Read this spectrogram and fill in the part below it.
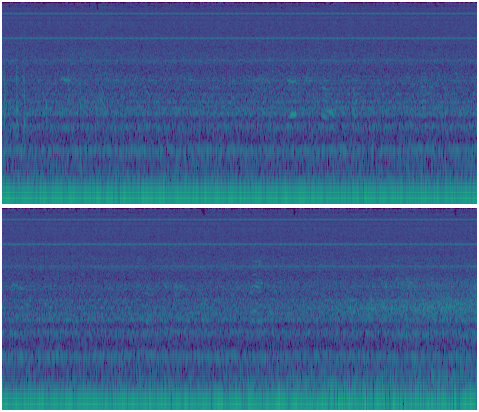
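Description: A vehicle engine hums low and steady from inside the cabin.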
